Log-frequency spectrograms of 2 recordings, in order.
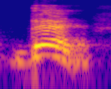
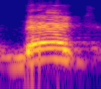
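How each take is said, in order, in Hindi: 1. पहली ध्वनि में जीभ दांतों के बीच होती है। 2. पहली ध्वनि कठोर d है। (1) "वो है दैट" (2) "नॉट दैट"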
